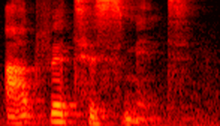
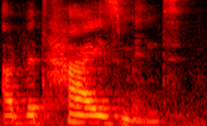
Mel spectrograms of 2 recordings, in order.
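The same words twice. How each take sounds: First: The word is said the British way. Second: The word is said the American way. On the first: "in British English they pronounce the word as" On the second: "In American English they say"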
